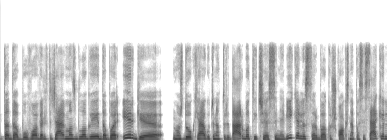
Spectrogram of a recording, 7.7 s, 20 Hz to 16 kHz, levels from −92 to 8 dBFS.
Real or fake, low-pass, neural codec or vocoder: real; 10.8 kHz; none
